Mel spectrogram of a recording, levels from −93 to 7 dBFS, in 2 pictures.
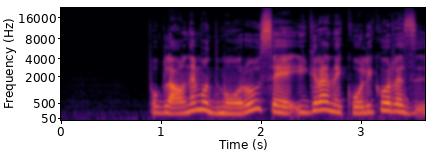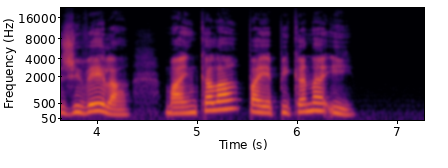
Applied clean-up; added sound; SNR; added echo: none; none; none; none.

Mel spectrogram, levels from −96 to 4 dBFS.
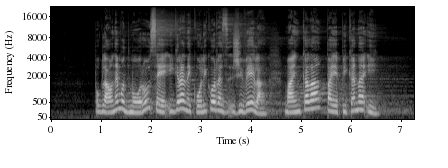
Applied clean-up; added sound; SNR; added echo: none; none; none; reverberation time 1.9 s.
